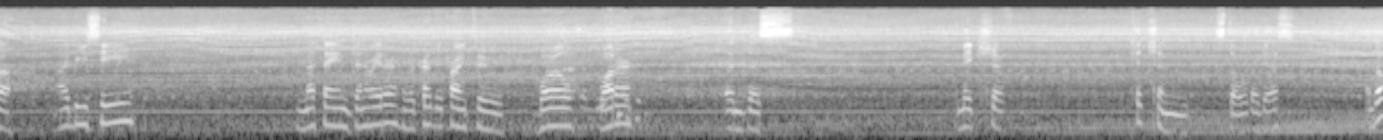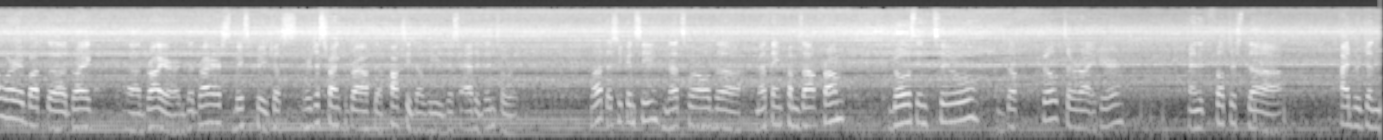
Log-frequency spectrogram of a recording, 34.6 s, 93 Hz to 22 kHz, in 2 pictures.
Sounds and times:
Outside, rural or natural: 0:00.0 - 0:34.5
Steam: 0:00.0 - 0:34.5
Speech: 0:00.8 - 0:01.8, 0:03.8 - 0:08.0, 0:09.1 - 0:10.0, 0:12.0 - 0:12.6, 0:14.2 - 0:16.2, 0:17.1 - 0:23.8, 0:24.7 - 0:31.4, 0:32.2 - 0:33.4, 0:34.1 - 0:34.5.

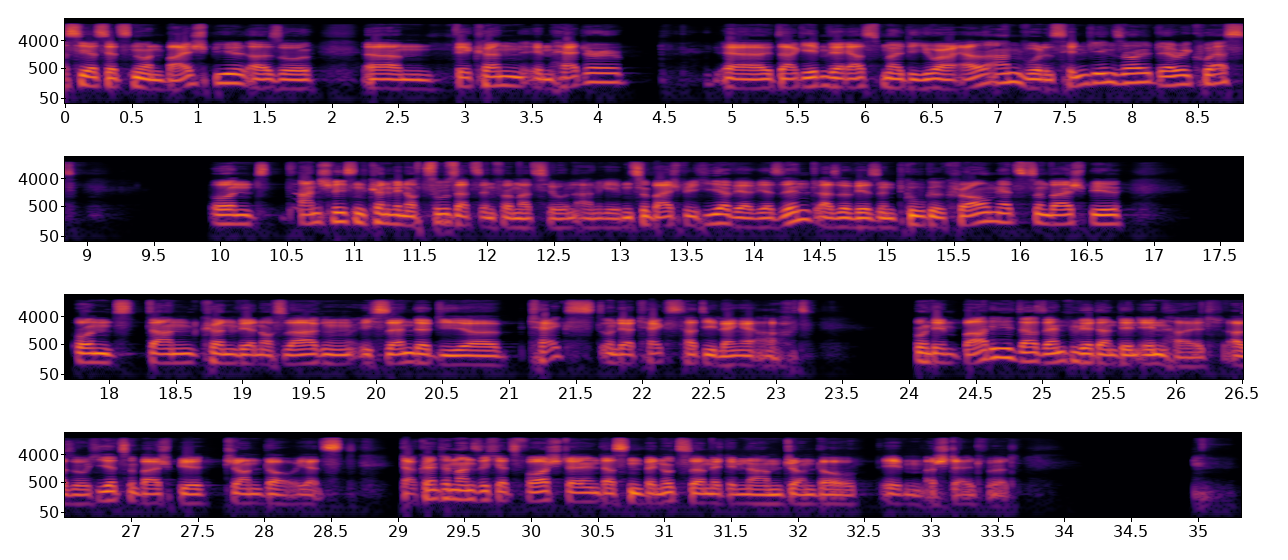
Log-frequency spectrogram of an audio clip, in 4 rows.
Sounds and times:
Speech: 0:00.0 - 0:09.0, 0:10.0 - 0:16.8, 0:17.7 - 0:23.3, 0:24.1 - 0:33.7.

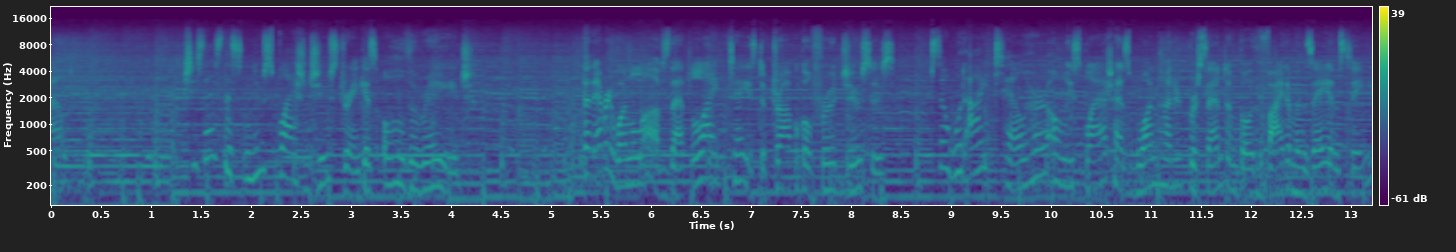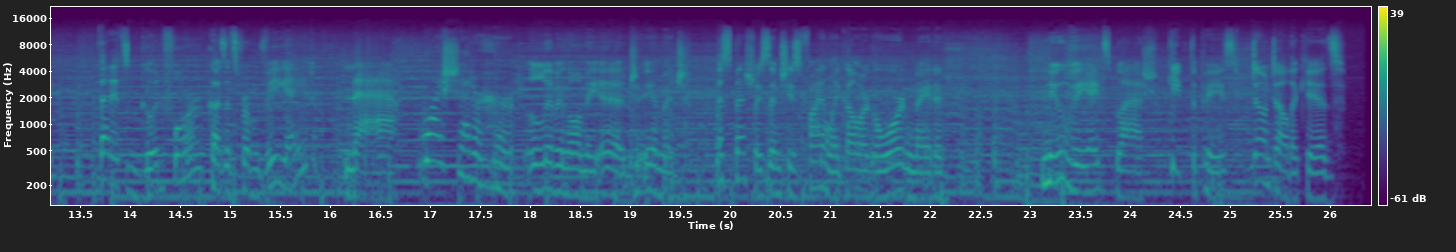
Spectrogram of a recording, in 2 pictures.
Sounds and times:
Music: 0:00.0 - 0:26.4
Speech: 0:01.4 - 0:04.3, 0:05.4 - 0:22.2, 0:23.1 - 0:26.2.

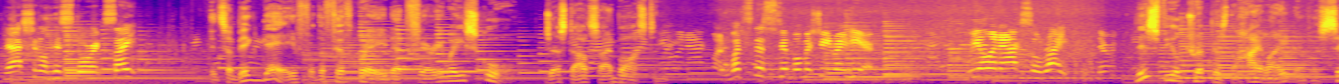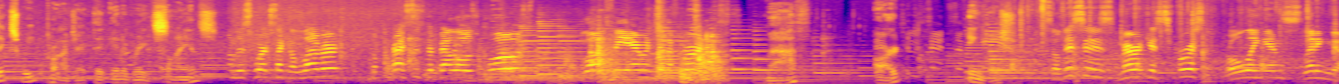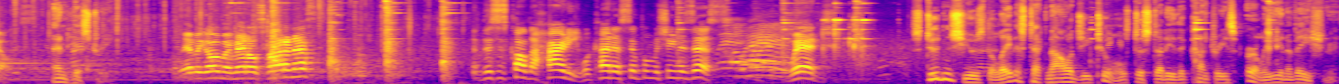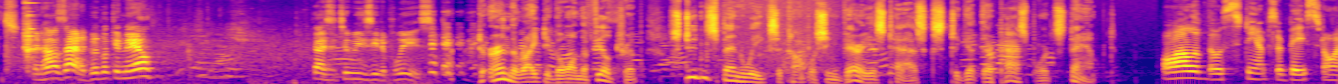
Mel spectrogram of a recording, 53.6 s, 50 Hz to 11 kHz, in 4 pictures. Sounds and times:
Music: 0:00.0 - 0:28.4
Speech: 0:02.0 - 0:08.7, 0:11.3 - 0:18.6, 0:19.2 - 0:21.5, 0:22.1 - 0:28.0, 0:35.9 - 0:41.7, 0:45.0 - 0:51.3.

